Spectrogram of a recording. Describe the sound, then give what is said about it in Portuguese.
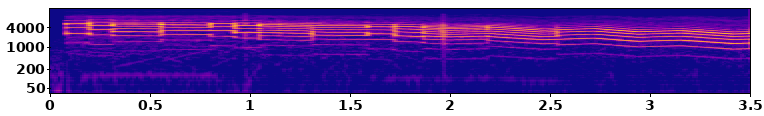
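A mobile phone rings with a loud electronic melodic ringtone, a bright run of stepped high notes that repeats and wavers throughout, with a low buzzing hum briefly underneath. “Cagada, celular tocando. Desliga esse celular do meu.”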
